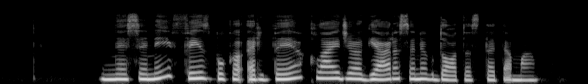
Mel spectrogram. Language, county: Lithuanian, Kaunas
